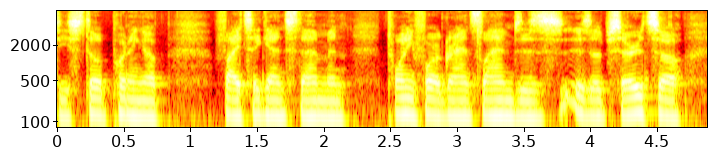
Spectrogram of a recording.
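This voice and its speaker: Speaking at a moderate pace in a Chicago accent, a man with a medium pitch uses a monotone, flat intonation and a dark, mellow tone. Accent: US Midwestern (Chicago). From Chicago suburbs, US Midwest. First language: Serbian. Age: 20s. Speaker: professional soccer player. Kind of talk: casual interview chat.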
